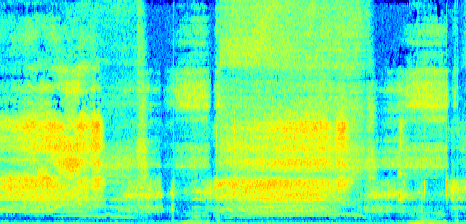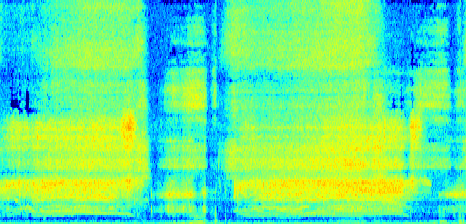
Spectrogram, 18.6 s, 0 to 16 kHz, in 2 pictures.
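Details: Real, unstaged daytime nap of a person with sleep apnea: loud, irregular snoring with snorting gasps about 12 per minute, heavy breathing and apnea pauses; snoring with obstructive sleep apnea.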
